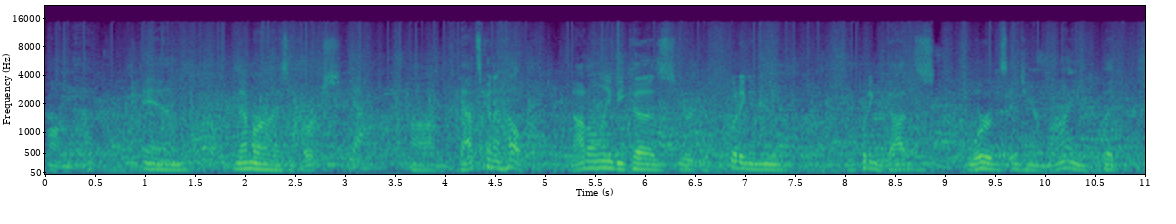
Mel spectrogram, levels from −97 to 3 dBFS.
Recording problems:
murmuring crowd; loud; throughout; 4 dB below the speech
crackle, like an old record; faint; 25 dB below the speech

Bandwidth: 14.5 kHz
